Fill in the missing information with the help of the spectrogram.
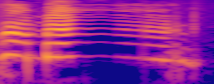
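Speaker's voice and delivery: very high squeaky mock amen; wife's echoing amen. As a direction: chime in like a devoted echo. Wife echoing husband's vision.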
